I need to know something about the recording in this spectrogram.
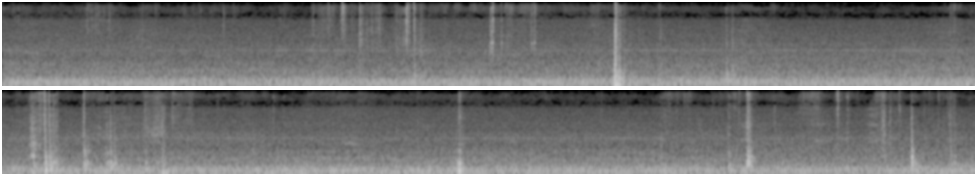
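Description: Hands working wires and spade connectors onto the terminals of an air conditioner's capacitors while fitting a hard-start capacitor. The metal connectors and parts give scattered sharp clicks and small metallic clatters: a loud one about a third of the way in, a quick cluster soon after, then a few more spaced out. A steady low hum runs underneath.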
